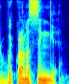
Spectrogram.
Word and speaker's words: Wickramasinghe: listen again promising yeah last part of his name is it actually like two syllables Singha is that yeah yeah I asked him before we started to make sure I was like I want to make sure I'm saying he said Wickramasinghe okay yeah okay couple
